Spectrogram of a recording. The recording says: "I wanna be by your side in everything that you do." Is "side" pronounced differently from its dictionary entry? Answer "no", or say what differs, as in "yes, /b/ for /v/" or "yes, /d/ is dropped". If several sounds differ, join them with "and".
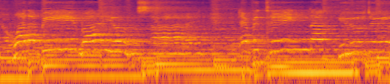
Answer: yes, /d/ is dropped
